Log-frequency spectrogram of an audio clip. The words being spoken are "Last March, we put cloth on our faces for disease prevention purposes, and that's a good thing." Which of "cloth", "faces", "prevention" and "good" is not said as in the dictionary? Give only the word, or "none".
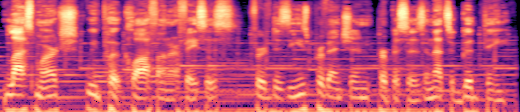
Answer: none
